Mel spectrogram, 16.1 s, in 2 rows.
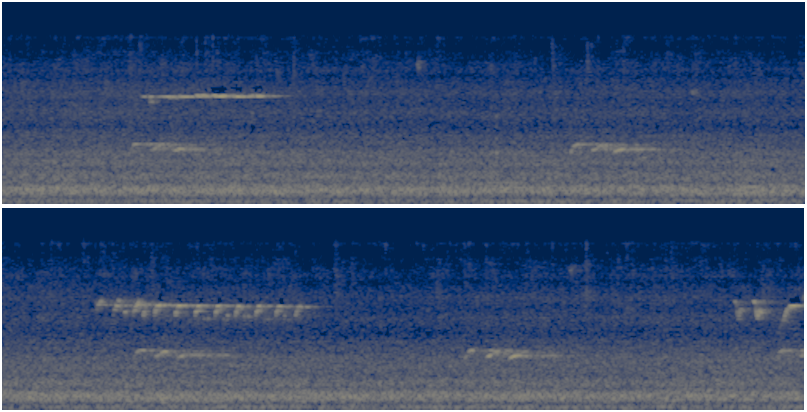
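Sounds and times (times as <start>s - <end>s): bird lower short call: 1.3s - 2.9s, 5.7s - 6.6s, 9.1s - 11.1s, 12.7s - 13.6s.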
